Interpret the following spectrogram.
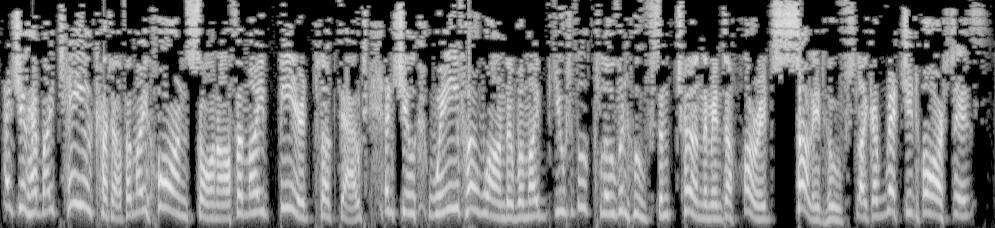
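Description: Male reader playing a timid weeping faun: high, husky, drawn-out and anxious. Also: no echo, exaggerated voice. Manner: fretful, pleading, slow and drawn out.

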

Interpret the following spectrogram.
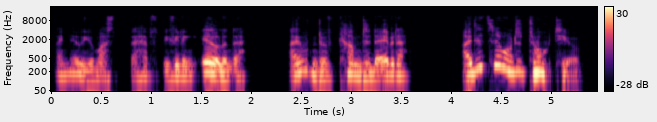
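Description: A man's voice: on the high side, very animated, quick pace, vocal fry, slightly rough, no room sound, studio quality, voice pushed up, exaggerated voice. A man voicing a gushing, flustered, apologetic woman visitor with a stammering, effusive manner in an audiobook. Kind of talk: audiobook character voice.

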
